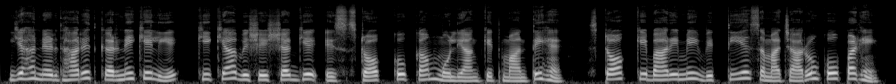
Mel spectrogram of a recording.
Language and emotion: Hindi, neutral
